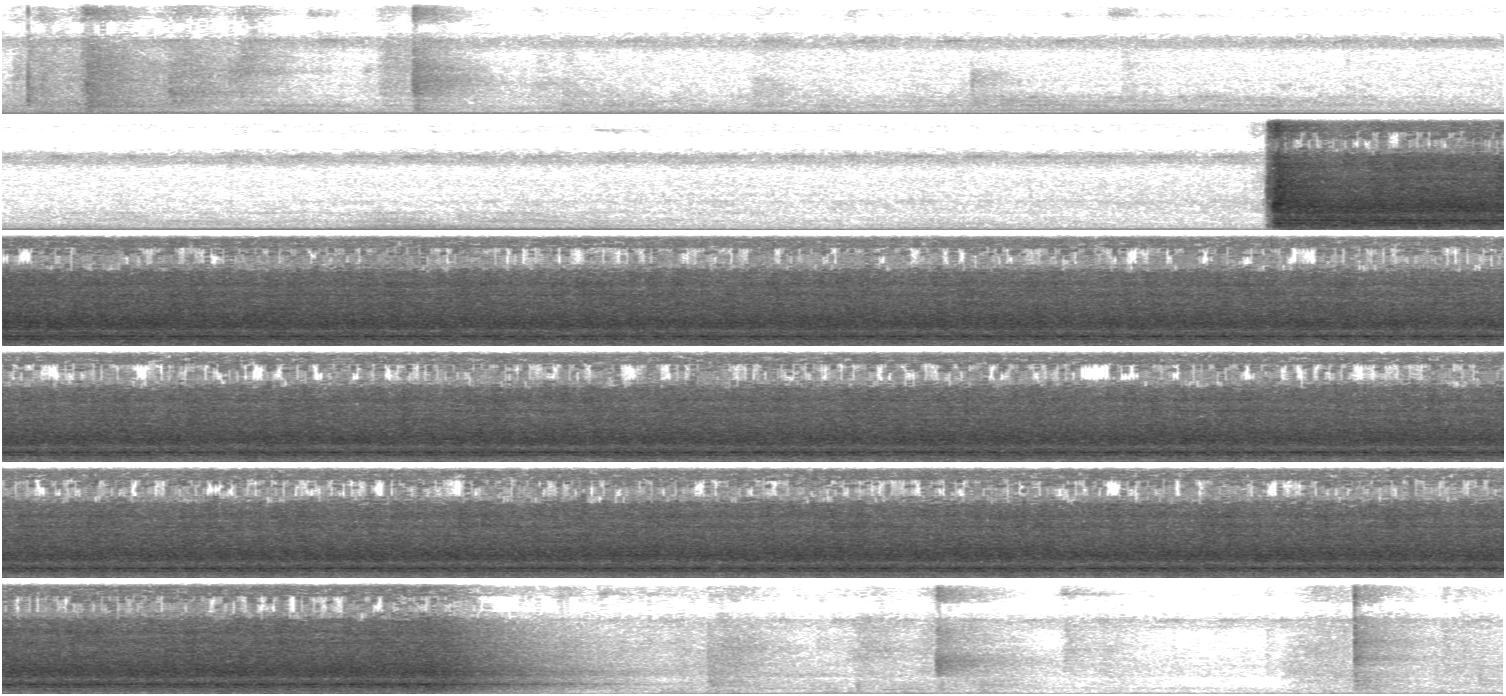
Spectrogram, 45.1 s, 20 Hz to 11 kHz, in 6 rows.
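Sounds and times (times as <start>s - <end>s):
diesel engine idling: 13.8s - 40.3s
turbo high whine: 13.8s - 40.4s.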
